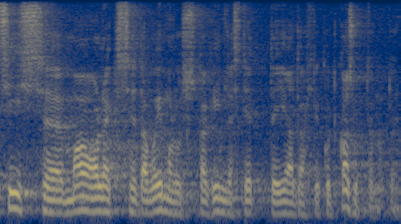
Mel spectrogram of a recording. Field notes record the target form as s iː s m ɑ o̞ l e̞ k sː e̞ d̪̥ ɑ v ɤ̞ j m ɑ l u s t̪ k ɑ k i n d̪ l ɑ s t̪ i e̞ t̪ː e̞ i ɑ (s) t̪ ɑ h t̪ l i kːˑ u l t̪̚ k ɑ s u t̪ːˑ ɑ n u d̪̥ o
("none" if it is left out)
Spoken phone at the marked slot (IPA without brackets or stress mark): none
